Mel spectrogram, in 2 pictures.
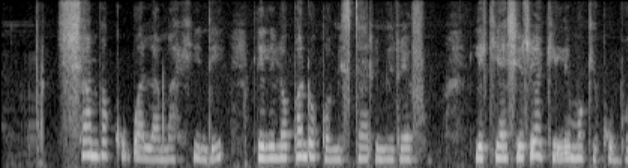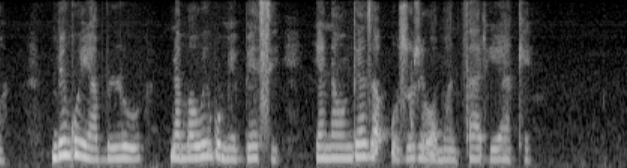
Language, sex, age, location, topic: Swahili, female, 36-49, Nairobi, agriculture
